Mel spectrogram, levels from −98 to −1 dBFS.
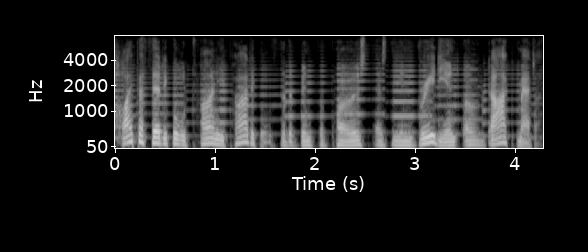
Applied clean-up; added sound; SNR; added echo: neural mask model RNNoise.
